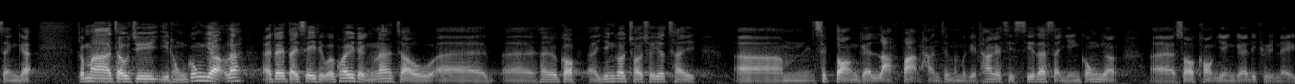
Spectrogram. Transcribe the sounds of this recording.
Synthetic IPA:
sɪ˨ŋkɛ˧ | kɐ˨˧˥maː˨˧t͡sɐ˨˧wt͡ʃyː˨jiː˨˩t̪ʰʊ˨˩ŋkʊ˥ŋjœː˧k̚lɛː˥ʔɛ̰ː˨˧t̪ɐ˨˩t̪ɐ˨jse˧t̪ʰi˨wkɛ˧kʰɐ˥jt̪ɪ˨ŋlɛː˥t͡sɐ˨wɛː˨ɛ˨˩t̪ʰɐ˧jɔ˧kɔː˧k̚ʔɛ˨jɪ˥ŋkɔː˥jt͡ʃʰɔː˨˥jt͡ʃʰɵ˧˥jɐ˥t̚t͡sʰɐ˧j | ʔaː˨˩sɪ˥k̚t̪ɔː˨ŋkɛː˧la̰ː˨p̚fa̰ː˧t̚hɐ˨˩nt͡sɪ˧ŋt̪ʊ˨˩˨kʰe˨˩t̪ʰaː˥kɛː˧t͡sʰiː˧t̚siː˥lɛː˥sɐ˨t̚jiː˨˩nkʊ˥ŋjœː˧k̚ | ʔɛ̰ː˨˩sɔː˨˥kʰɔː˧k̚jɪ˨˩ŋkɛː˧˦˥t̪iː˥kʰyː˨˩nlḛ˨˩j

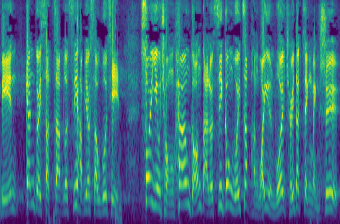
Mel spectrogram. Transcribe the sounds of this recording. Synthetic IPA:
miː˨˥nkɐ˥nkɵ˧ɥsɐ˨t̚t͡saː˨p̚lɵ˨t̚siː˥ɦɐ˨p̚jœː˧k̚sɐ˨wkuː˧t͡sʰiː˨˩n | sɵ˥ɥjiː˧wt͡sʰʊ˨˩ŋhœː˥ŋkɔː˨˥ŋt̪aː˨jlɵ˨t̚siː˥kʊ˥ŋwuː˨˥jt͡sɐ˥p̚hɐ˨˩ŋwɐ˨˥jɥyː˨˩nwuː˨˥jt͡ʃʰɵ˨˥ɥt̪ɐ˥k̚t͡sɪ˧ŋmɪ˨˩ŋsyː˥

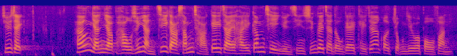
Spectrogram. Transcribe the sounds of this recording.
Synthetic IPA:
t͡ʃyː˨˧˥t͡sɪ˨k̚ | hœː˨˥ŋjɐ˨˧njɐ˨p̚hɐ˨wsyː˨˥njɐ˨˩nt͡siː˥kaː˧k̚sɐ˨˥mt͡sʰaː˨˩ke˥jt͡sɐ˧jɦɐ˨jkɐ˥mt͡sʰiː˧jyː˨˩nsiː˨˩nsyː˨˥nkɵ˨˥ɥt͡sɐ˧jt̪o˨wkɛː˧kʰe˨˩jt͡ʃʊ˥ŋjɐ˥kːɔː˧t͡sʊ˨ŋjiː˧wkɛː˧po˨wfɐ˨n

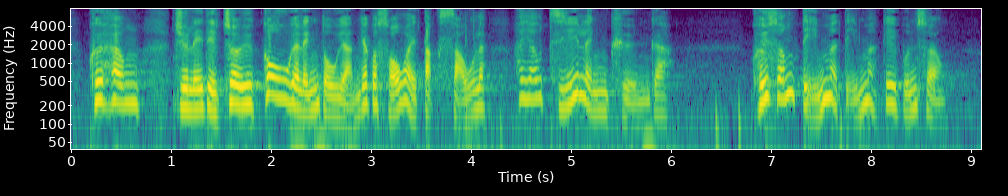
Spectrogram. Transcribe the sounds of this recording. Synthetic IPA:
kʰɵ˨˧ɥɦœː˧ŋt͡ʃyː˨le˨˧jt̪e˨jt͡ʃɵ˧ɥko˥wkɛː˧lɪ˨˧ŋt̪o˨wjɐ̰˨˩njɐ˥t̚kɔː˧sɔː˨˥wɐ˨jt̪ɐ˨k̚sɐ̰˨˥wlɛː˥hɐ˨jːɐ˨˧wt͡siː˨˥lɪ˨˩ŋkʰyː˨˩nkaː˧ | kʰɵ˨˧ɥsœː˨˥ŋt̪ḭː˨˥mɐ˧t̪iː˨˥mɐ˧ke˥jpuː˨˥nsœː˨˩ŋ

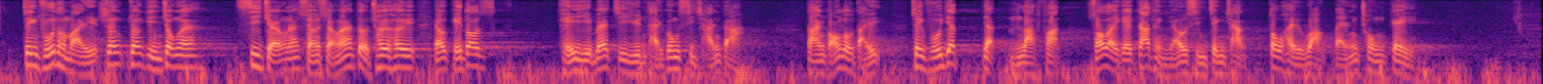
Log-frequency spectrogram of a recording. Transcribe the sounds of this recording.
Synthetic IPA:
t͡sɪ˧ŋfuː˨˥t̪ʰʊ˨˩ŋma̰ː˨˩jːŋt͡ʃœː˥ŋkiː˧nt͡sʊ˥ŋlɛ˥ | siː˥t͡ʃœː˧ŋlɛː˥sœː˨˩ŋsœː˨˩ŋlɛ˥t̪o˥wjɐ˨˩t͡ʃʰɵ˥ɦɵ˥ɥjɐ˨˧wke˨˥jt̪ɔː˥ | kʰe˨˧jjiː˨p̚lɛː˥t͡siː˨˧ɥyː˨nt̪ʰɐ˨˩jkʊ˥ŋsiː˨t͡sʰa̰ː˨˥nka̰ː˧ | t̪aː˨nkɔː˨˥ŋt̪o˧wt̪ɐ̰˨˥jt͡sɪ˧ŋfu˨˥jɐ˥t̚jɐ˨t̚m̩˨˩la̰ː˨p̚fa̰ː˧t̚sɔː˨˥wɐ˨jkɛː˧kaː˥t̪ʰɪ˨˩ŋjɐ̰˨˧wsiː˨nt͡sɪ˧ŋt͡sʰa̰ː˧k̚t̪o˥wɦɐ˨jwa̰ː˨k̚pɛ̰ː˨˥ŋt͡ʃʰʊ˥ŋke˥j

